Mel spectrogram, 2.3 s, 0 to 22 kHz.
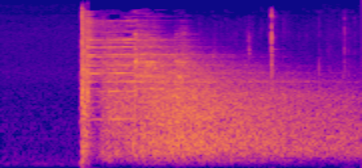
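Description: A Ronin 10mm pistol loaded with hard cast lead ammunition fires one loud, close shot that cracks suddenly, then rings out in a long, slowly fading tail.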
